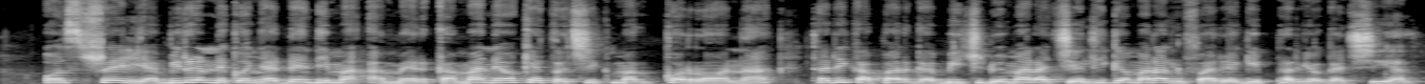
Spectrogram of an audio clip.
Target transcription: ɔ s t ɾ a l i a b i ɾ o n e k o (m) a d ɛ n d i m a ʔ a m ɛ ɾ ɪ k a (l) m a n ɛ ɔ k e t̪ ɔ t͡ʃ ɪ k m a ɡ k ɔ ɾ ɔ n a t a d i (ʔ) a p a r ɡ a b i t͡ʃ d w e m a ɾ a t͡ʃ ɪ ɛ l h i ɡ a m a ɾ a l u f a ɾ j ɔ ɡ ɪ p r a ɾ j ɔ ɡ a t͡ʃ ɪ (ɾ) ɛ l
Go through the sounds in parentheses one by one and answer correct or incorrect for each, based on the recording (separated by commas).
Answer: incorrect, incorrect, incorrect, incorrect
